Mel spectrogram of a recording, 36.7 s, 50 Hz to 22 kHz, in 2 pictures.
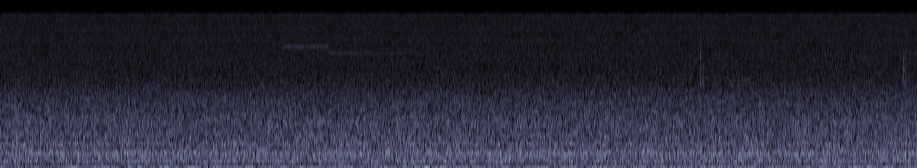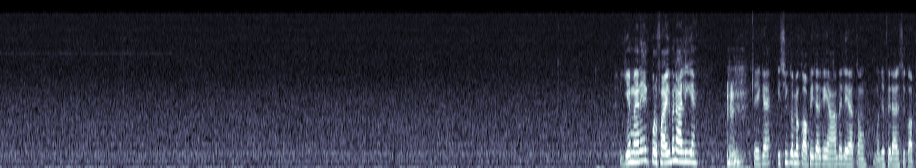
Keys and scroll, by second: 14.1 ctrl+z, 30.2 p, 31.2 z.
